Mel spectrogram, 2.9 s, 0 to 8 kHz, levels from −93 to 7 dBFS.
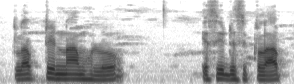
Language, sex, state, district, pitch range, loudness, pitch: Bengali, male, West Bengal, Cooch Behar, 115-125 Hz, -18 LUFS, 120 Hz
